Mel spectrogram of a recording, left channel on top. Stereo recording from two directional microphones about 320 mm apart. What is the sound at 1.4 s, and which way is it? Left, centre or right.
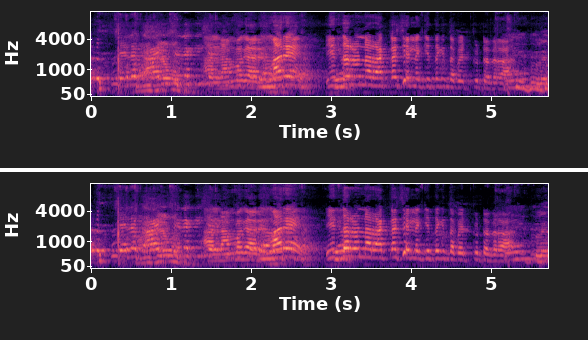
A woman's voice, centre.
